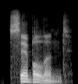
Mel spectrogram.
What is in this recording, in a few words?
"sibilant", American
